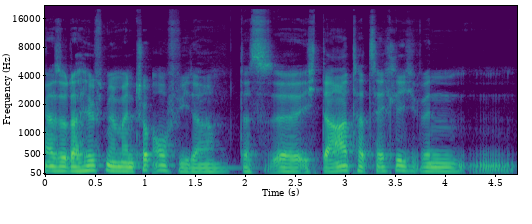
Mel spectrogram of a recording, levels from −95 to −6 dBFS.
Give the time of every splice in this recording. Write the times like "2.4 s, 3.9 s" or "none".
1.1 s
